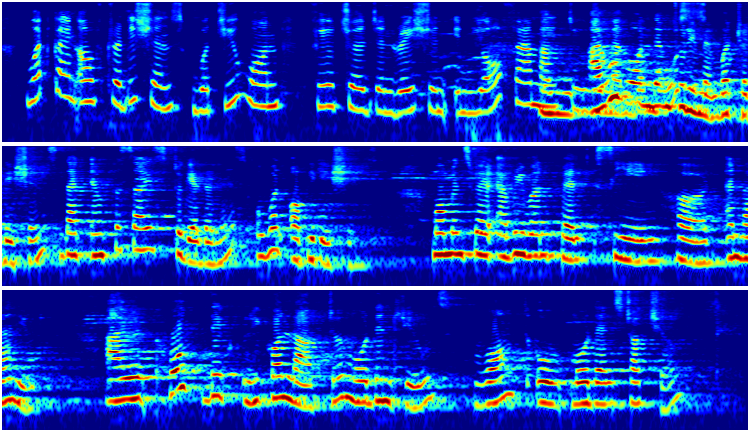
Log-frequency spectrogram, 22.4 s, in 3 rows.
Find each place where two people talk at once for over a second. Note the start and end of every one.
5.4-7.1

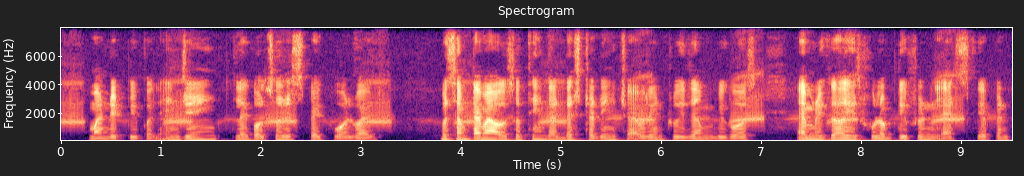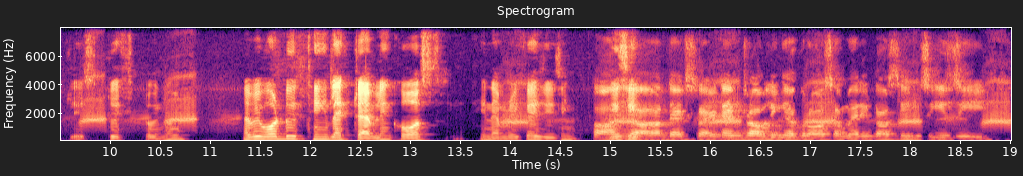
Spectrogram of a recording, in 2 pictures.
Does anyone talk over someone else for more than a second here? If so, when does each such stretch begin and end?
none

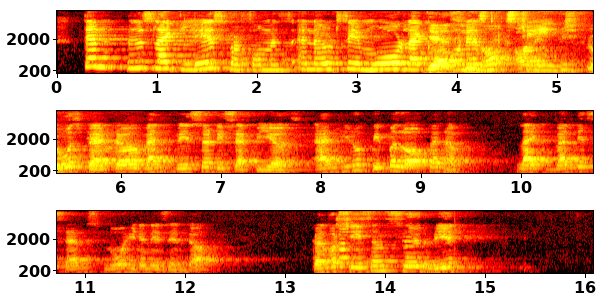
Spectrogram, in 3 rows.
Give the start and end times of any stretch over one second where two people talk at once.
3.7-5.1

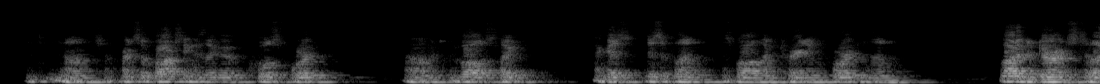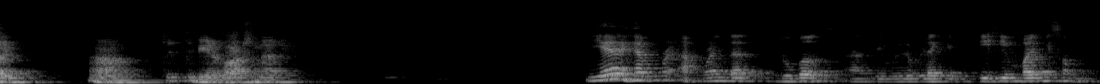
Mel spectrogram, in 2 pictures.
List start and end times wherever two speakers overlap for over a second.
none

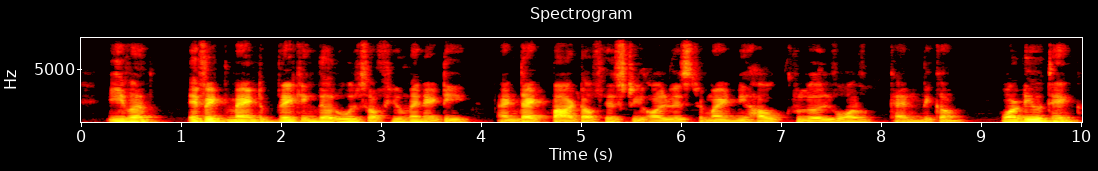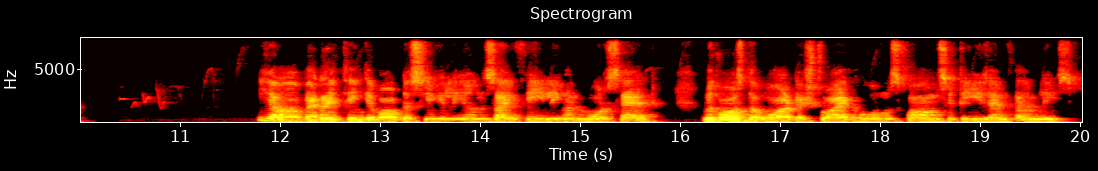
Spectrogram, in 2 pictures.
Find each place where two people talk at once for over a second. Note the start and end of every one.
none

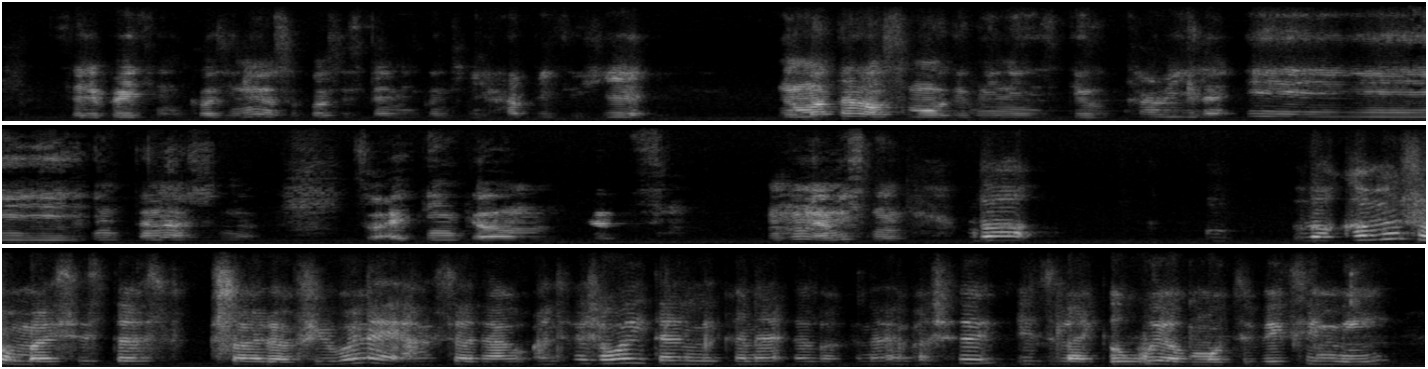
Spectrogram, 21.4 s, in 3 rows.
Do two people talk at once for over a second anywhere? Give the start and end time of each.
none

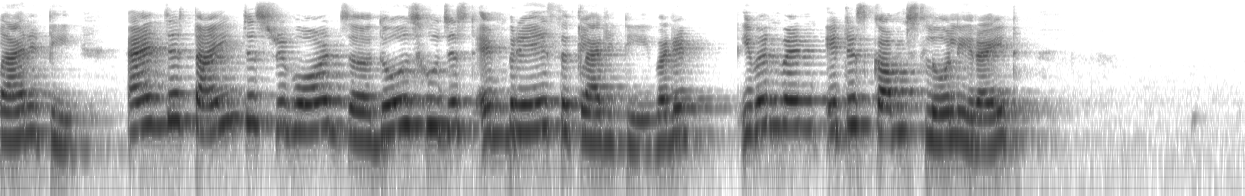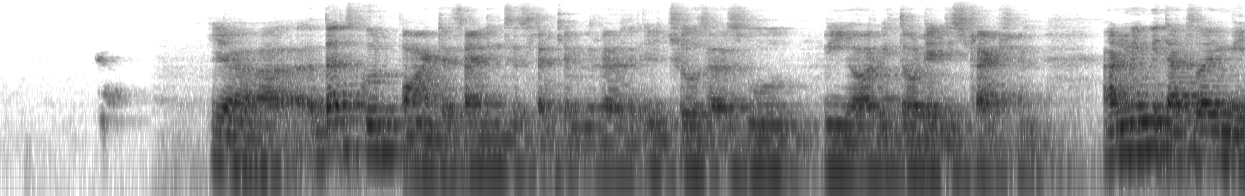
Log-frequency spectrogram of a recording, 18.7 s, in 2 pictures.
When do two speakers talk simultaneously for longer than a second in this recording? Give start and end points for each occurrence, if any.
none

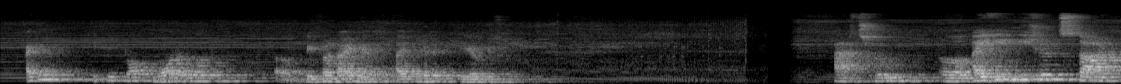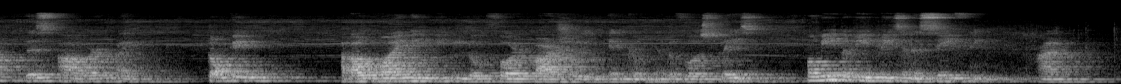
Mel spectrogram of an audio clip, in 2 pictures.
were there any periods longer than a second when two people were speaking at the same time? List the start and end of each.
none

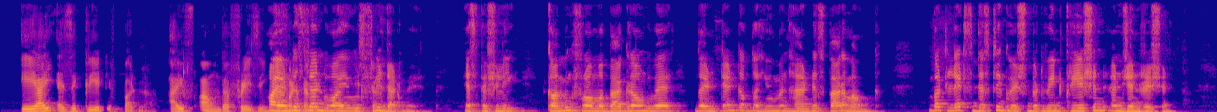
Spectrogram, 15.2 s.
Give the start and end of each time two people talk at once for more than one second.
3.4-4.9

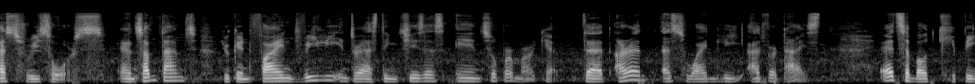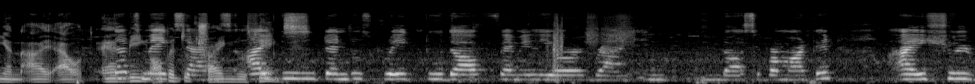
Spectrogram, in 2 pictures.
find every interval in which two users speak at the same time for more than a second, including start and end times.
10.8-12.8

